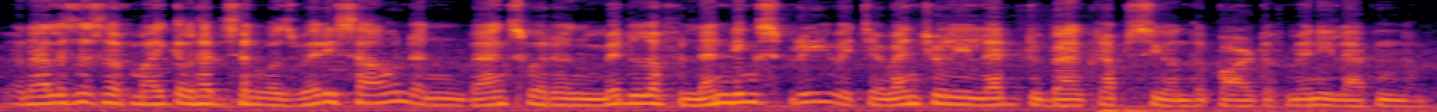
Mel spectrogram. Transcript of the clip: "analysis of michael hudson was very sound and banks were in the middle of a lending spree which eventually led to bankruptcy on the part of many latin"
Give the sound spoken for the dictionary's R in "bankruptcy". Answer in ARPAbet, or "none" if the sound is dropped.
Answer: R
